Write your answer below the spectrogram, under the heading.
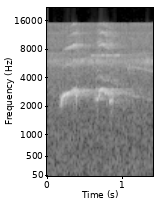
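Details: Indian pitta giving a clear two-note whistled call: a rising first whistle, then a second, slightly lower whistle about half a second later, set against a steady high-pitched insect hiss.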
